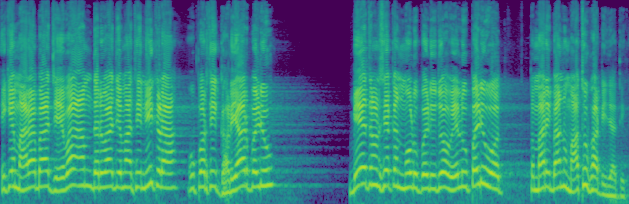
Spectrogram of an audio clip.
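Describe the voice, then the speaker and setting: Man, stand-up joke telling, high bright voice, long hall echo. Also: expressive, a little fast. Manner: storytelling with chuckles. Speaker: comedian.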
